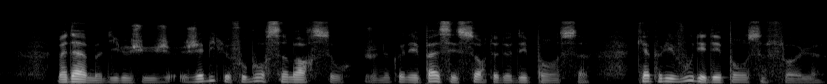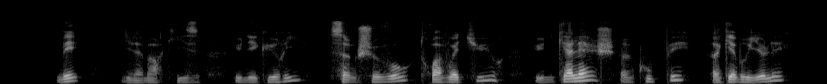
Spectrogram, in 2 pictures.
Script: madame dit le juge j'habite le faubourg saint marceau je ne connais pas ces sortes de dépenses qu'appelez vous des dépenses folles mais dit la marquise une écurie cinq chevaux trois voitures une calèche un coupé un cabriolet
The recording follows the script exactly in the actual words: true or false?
true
